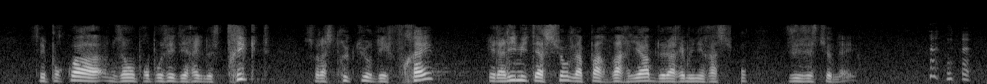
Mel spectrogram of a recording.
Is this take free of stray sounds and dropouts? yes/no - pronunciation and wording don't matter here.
no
